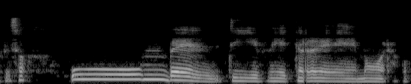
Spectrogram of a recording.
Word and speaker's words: un bel: 운 다음에 벨이 나왔을 때는 운벨이 아니라 움벨이라고 합니다. 움벨. 그래서 운베소가 아니라 움베소라고 하거든요. 그래서 여기는 n이 아니라 m이라고 발음하셔야 돼요. 그래서 umbel di vedremo라고 발음하십니다.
